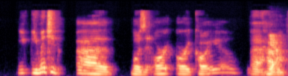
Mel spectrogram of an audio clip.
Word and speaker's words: Oricorio: You mentioned what was it, Orikoyo? However Yeah. you pronounce it. I don't know how to pronounce it. That's right, Orikorio, yeah.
